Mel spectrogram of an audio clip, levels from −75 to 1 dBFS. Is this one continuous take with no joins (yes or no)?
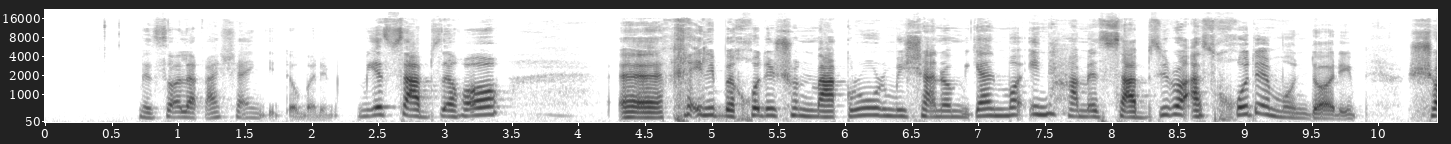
yes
